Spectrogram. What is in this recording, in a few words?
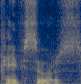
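"Khevsoors", pronunciations; Fourth Way; Beelzebub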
